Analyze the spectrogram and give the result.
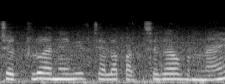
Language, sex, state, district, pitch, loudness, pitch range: Telugu, female, Telangana, Hyderabad, 245 Hz, -12 LUFS, 230-250 Hz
